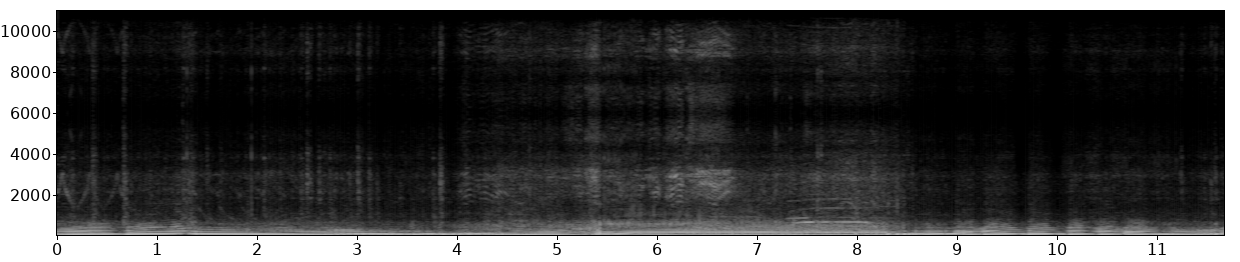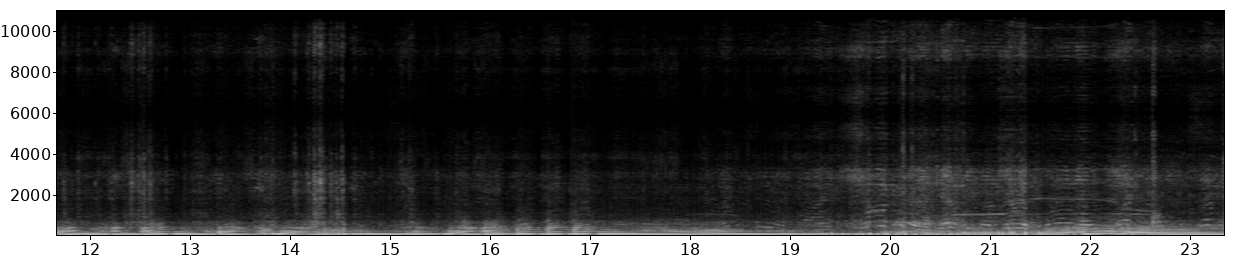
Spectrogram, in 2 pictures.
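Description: Demolition-cross race car engine heard from inside the cabin, revving up and dropping back over and over as the driver works the throttle, holding steady revs for a couple of seconds partway through.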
